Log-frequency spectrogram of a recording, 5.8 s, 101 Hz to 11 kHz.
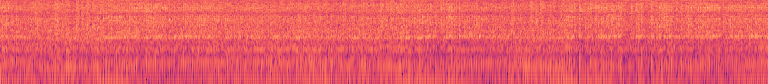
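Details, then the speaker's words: Rebuilt F-head engine, newly fitted carburetor adjusted, temperature holding 165°F and good oil pressure: fires right up and settles into a steady, even idle with no knocks or misses; timing close, not yet run under load. "Okay, it fires right up. Timing is close. Everything is very close."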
